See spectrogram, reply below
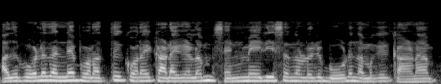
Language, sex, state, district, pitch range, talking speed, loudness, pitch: Malayalam, male, Kerala, Kollam, 150-170 Hz, 135 wpm, -14 LUFS, 160 Hz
